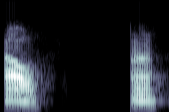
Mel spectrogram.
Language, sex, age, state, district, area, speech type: Tamil, female, 60+, Tamil Nadu, Krishnagiri, rural, conversation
